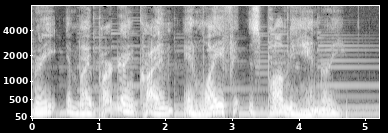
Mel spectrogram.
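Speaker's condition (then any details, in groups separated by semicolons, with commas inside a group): Spinocerebellar ataxia; rare neuromuscular disease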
